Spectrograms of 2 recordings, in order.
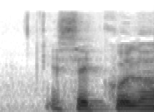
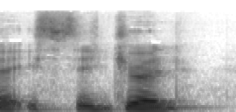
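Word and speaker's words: ایسیکل (Ысык-Көл): ایسیکل حالا به تلفظ قرقیزی به تلفظ ما میشه ایسیگل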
